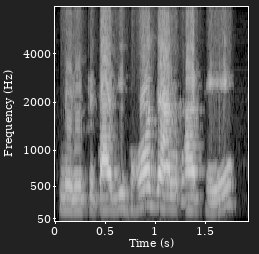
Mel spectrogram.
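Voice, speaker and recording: A man's voice: sits high, normal speed, darkish tone, low-quality recording. A man with a Kumaoni accent telling a true story in a rambling, repetitive way. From Uttarakhand, India. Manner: rambling, repeats "he said" often. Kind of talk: casual oral storytelling.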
